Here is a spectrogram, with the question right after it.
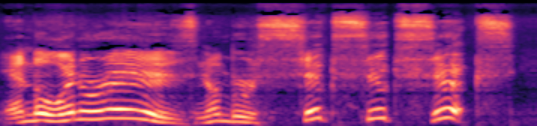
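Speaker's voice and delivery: slow, booming announcer. Acted. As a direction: draw it out like a host. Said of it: "The manager shouted".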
